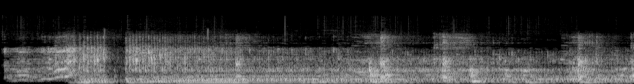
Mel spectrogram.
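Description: An engine catches after a brief moment and settles into a loud, steady rumbling roar that runs throughout, with a low droning hum and occasional rises in intensity.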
